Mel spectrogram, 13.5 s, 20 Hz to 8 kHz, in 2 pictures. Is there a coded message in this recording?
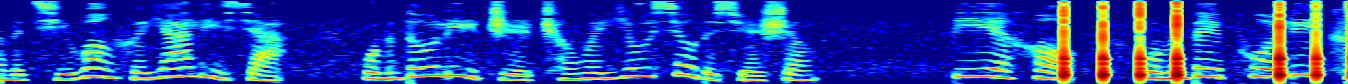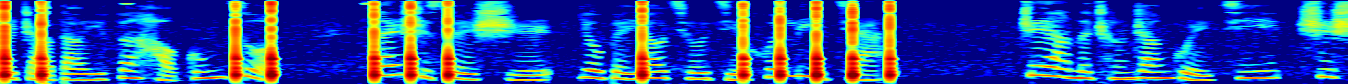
Yes: tap code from 5.3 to 11.2 s, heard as knocks on wood, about 6 knocks a second, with speech in Chinese. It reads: THE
